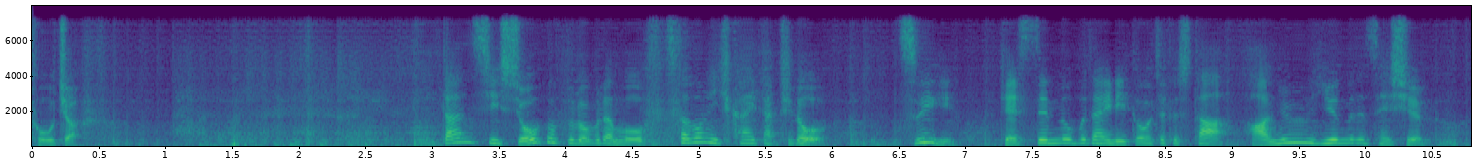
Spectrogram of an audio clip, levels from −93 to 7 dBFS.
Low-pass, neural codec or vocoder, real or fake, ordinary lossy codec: 7.2 kHz; codec, 16 kHz, 0.3 kbps, FocalCodec; fake; none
